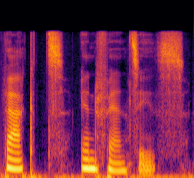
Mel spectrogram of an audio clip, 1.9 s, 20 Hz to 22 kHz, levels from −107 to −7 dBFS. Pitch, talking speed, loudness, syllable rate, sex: 155 Hz, 95 wpm, -20 LUFS, 2.3 syllables/s, female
